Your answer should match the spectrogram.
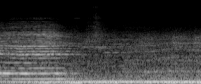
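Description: A man's chanting voice holds one drawn-out syllable for just under a second at the close of a recited ceremonial blessing, over a steady low hum.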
